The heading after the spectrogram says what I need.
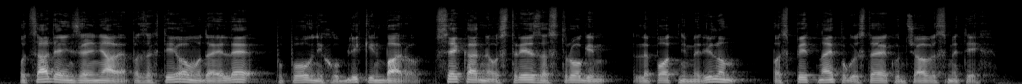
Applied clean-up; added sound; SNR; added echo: none; none; none; none.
